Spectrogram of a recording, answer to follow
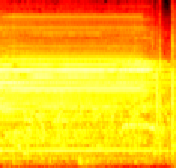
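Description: Gymnasium basketball scoreboard buzzer sounding one loud, steady buzz for about two seconds, starting and cutting off abruptly.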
